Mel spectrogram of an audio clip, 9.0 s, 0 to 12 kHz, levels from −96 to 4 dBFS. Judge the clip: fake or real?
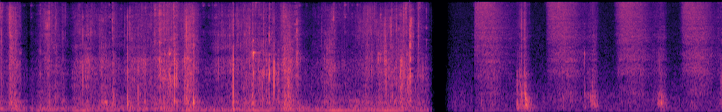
fake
